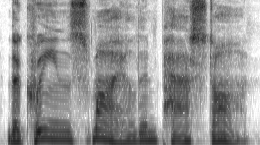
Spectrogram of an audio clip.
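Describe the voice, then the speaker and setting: A man's voice: medium pitch, animated, slow, a bit bright, dry recording, clean studio sound. A man reading a children's story as a soothing, scripted bedtime narration.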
